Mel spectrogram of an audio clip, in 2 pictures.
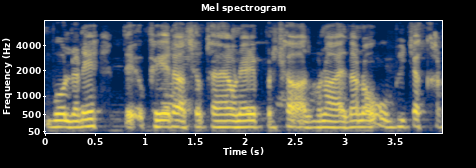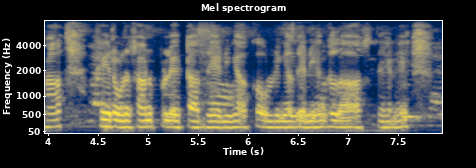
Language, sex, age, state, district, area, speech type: Dogri, female, 60+, Jammu and Kashmir, Samba, urban, spontaneous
